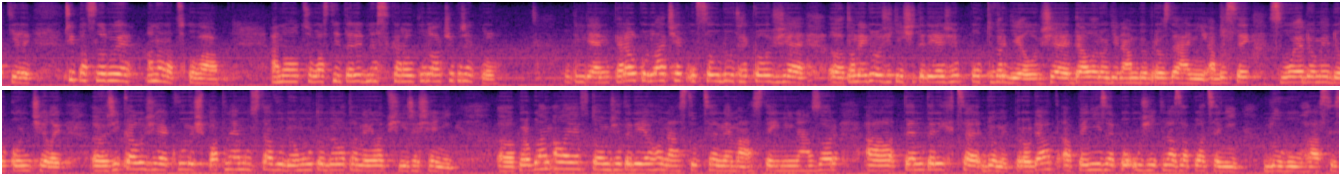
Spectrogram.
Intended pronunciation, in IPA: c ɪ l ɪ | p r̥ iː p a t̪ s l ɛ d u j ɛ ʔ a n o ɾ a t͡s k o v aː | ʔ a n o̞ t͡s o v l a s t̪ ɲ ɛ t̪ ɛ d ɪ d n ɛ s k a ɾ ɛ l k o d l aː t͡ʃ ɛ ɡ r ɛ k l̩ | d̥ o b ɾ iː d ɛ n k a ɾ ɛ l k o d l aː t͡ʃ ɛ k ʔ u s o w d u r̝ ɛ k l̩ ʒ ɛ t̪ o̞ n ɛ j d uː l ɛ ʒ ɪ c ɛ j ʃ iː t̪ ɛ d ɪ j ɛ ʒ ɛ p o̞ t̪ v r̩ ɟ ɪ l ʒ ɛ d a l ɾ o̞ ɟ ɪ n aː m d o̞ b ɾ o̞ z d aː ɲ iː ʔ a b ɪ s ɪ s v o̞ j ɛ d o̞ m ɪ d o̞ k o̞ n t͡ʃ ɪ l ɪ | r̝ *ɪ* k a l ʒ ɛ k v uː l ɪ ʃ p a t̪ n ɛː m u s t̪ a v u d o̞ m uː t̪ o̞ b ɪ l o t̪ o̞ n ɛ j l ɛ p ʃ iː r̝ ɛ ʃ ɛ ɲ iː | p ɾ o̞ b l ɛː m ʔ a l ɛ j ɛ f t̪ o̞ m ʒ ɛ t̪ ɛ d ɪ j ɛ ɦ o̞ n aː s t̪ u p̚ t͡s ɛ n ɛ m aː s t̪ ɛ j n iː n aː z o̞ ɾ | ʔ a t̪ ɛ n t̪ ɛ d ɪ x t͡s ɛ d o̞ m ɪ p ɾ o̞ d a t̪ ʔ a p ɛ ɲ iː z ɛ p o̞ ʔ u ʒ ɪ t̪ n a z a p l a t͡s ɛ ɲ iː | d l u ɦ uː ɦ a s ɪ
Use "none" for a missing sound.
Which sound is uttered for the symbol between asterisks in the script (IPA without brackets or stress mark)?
i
